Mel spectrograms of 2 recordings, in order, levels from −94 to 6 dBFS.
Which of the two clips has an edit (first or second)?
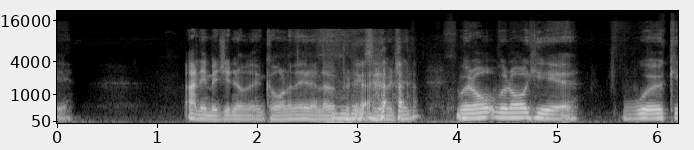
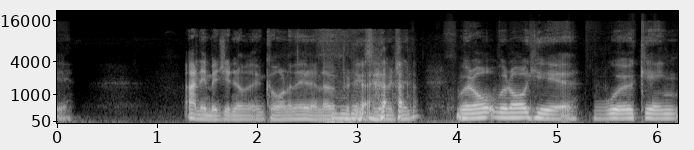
second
